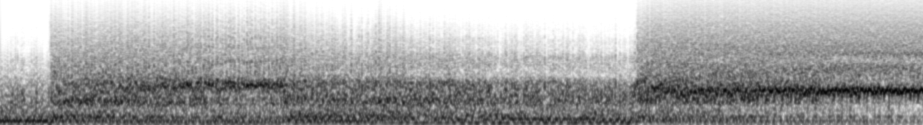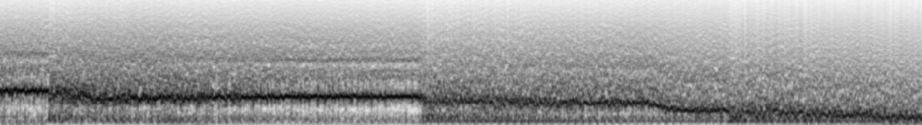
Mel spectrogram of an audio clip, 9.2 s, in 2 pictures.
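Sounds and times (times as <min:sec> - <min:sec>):
metal music: 0:00.2 - 0:09.2.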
